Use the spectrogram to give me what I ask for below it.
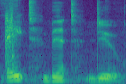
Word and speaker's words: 8BitDo: the company name is 8-bit do I got confirmation it's not dough like Nintendo it's a bit do like Nintendo because then tend to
